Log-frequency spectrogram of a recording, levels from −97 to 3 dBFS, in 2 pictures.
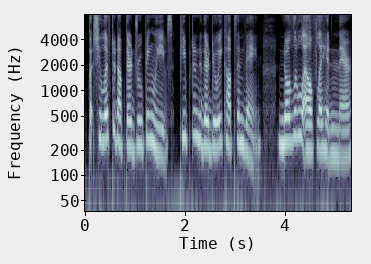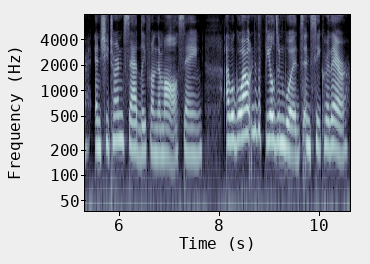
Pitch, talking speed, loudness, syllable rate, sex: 220 Hz, 230 wpm, -20 LUFS, 5.7 syllables/s, female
